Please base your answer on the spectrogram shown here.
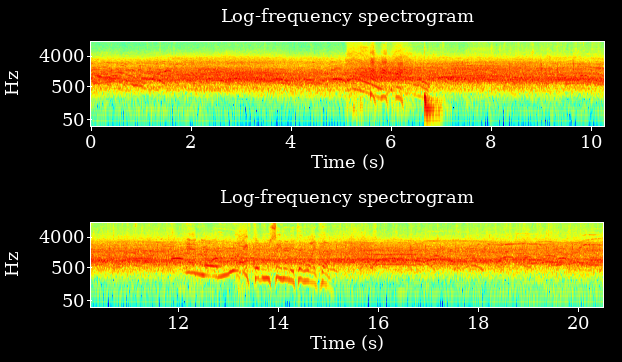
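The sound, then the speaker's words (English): A large outdoor golf crowd roars and applauds after a shot toward the hole, in a sustained, loud wave of cheering and clapping, with whoops rising above it and a commentator speaking briefly over the noise. “And that's why you need the crowd.”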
